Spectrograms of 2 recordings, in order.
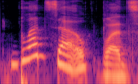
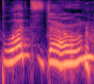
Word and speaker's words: Bledsoe: Bledsoe. Not Bloodstone. Oh my God, I've been saying it wrong all these years.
